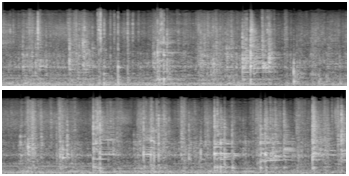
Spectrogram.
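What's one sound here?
A recycling machine hums and whirs steadily.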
